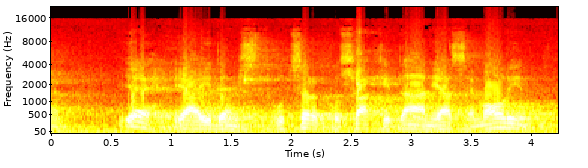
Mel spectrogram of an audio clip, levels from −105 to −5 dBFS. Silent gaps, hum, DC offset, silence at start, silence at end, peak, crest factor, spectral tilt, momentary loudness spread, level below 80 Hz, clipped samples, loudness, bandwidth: none; none; 1%; 0 s; 0 s; 0 dBFS; 10 dB; -7 dB/octave; 9 LU; -28 dBFS; 3%; -10 LUFS; 15 kHz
